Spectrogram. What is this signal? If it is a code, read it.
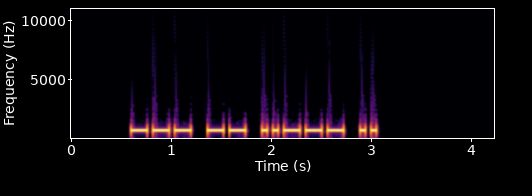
Morse code, heard as a keyed tone, about 22 wpm, 700 Hz. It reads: OM2I
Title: DXCC-100 Call Signs - 4 Characters - Repeated 3x - 22wpm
